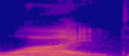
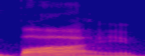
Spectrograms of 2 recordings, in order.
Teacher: My tongue moves from the bottom to the front, bottom, middle to the front, up.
